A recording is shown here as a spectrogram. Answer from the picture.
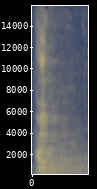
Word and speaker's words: caro: È difficile fare, però, ad alta voce, di nuovo, caro.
